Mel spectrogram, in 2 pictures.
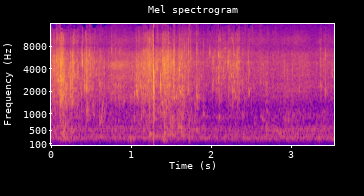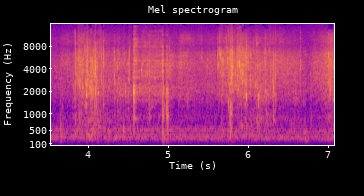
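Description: Water splashing and slapping against the side of a small fishing boat in a light chop, in a few short clusters, with one sharp knock a little over a second in.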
